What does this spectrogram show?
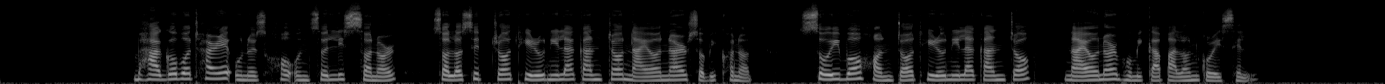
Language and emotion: Assamese, neutral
